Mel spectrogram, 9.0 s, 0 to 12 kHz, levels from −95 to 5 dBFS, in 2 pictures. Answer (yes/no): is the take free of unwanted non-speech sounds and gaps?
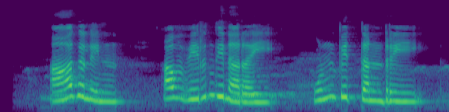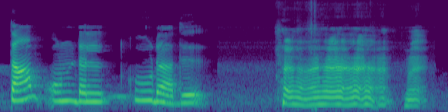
no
